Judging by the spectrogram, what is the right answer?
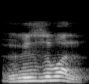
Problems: none marked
